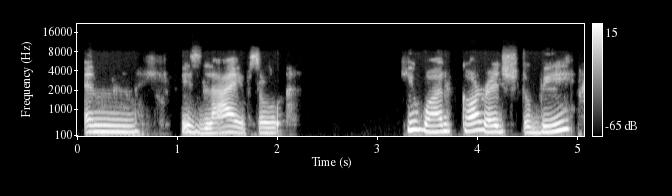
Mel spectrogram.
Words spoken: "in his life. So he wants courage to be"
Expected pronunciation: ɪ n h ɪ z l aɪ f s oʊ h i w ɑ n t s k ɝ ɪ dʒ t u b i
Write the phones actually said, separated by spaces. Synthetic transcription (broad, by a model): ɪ n h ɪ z l aɪ f s oʊ h i w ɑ n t k ɝ ɪ dʒ t u b i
